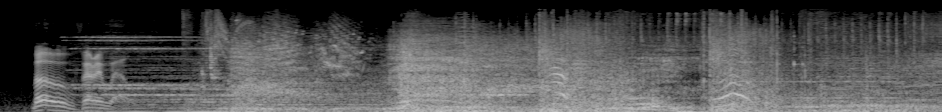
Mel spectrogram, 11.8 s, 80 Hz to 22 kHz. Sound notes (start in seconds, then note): 4.9 roaring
